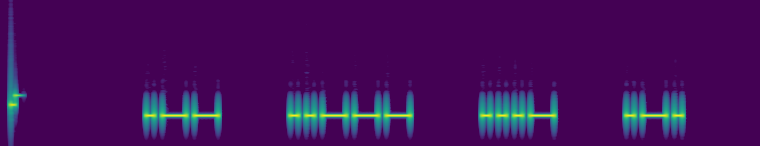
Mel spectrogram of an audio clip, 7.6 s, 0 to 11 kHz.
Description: Morse code, heard as a keyed tone, about 15 wpm, spaced as for 9 wpm, 700 Hz. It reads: W2VR
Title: USA Call Signs - 4 Characters - 3x Character Spacing - 15wpm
